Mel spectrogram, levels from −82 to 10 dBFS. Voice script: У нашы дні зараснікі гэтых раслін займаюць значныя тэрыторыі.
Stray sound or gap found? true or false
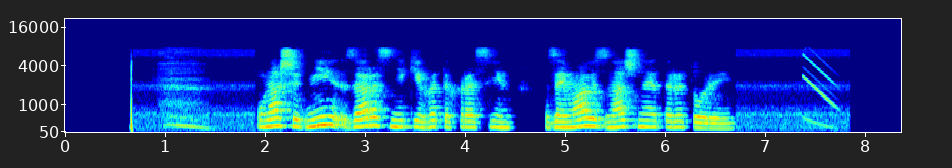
true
